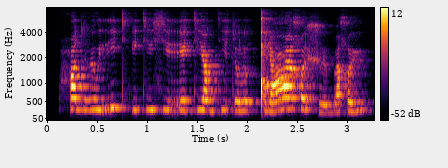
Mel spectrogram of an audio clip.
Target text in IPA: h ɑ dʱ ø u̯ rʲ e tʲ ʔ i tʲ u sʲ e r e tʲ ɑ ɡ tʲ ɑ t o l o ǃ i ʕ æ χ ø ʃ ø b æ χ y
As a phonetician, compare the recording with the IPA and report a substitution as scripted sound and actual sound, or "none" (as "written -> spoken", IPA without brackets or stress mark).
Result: none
